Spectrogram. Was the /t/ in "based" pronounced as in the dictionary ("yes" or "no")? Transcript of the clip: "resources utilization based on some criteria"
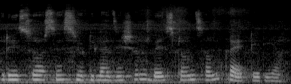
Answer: yes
